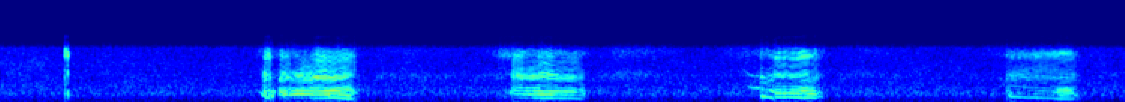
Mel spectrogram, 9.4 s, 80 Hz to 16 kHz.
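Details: Loud snoring from Miyabi, a sleeping female cat about to turn twelve on 20 October: a faint click, then four buzzy, stacked snores spaced about two seconds apart, each lasting under a second.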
